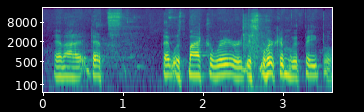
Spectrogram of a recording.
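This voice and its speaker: The speech moves at a moderate pace with fairly even intonation. Noticeable background noise sits behind it. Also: woman. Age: 90s. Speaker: fast food worker. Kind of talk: interview testimony.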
